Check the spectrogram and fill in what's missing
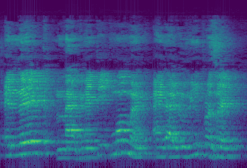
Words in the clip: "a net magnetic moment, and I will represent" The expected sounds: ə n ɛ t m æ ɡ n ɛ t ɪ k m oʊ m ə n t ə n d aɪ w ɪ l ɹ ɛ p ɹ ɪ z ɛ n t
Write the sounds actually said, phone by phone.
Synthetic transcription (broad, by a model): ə l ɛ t m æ ɡ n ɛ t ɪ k m oʊ m ə n t ə n d aɪ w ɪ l ɹ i p ɹ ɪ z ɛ n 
